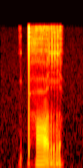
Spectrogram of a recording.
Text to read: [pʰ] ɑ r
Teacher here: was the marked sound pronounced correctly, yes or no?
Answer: yes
